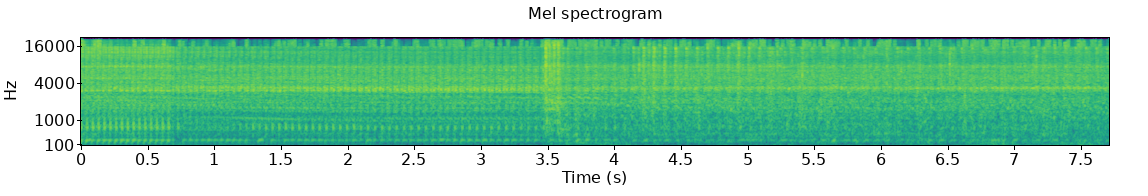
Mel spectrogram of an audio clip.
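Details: Yamaha 2.5 hp four-stroke outboard after carburetor replacement and fresh oil change: fires within a second and settles into smooth, even idle with no hunting or odd noises; normal start and idle.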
